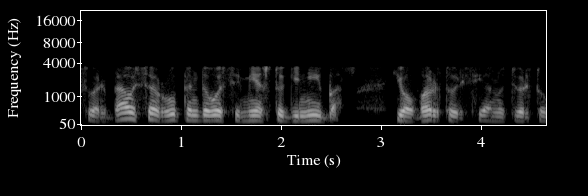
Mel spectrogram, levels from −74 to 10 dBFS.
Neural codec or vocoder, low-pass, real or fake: none; 3.6 kHz; real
